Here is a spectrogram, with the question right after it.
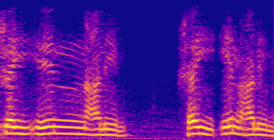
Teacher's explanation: إذا أتى بعد التنوين حرف العين كان حكم التنوين الإظهار. لا أقول شيء عليم، شيء عليم هذا إظهار.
